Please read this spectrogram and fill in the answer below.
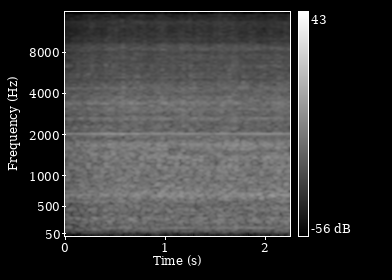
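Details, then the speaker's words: Former news van, a Sprinter diesel, idling: a light, quick ticking over a hissy, tinny engine note that just started; a manifold gasket is considered, and the suspicion is an injector seal leak ("black death") on number 2. "You can just hear that ticking. Maybe a manifold gasket. It just started doing it. Are you familiar with Black Death? I am. AKA injector seal leak. I'm going to say your number 2 is leaking."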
